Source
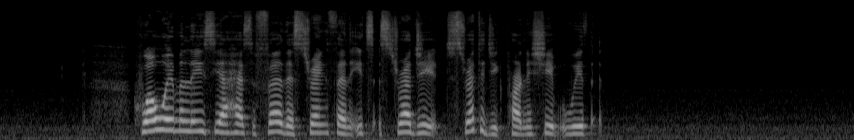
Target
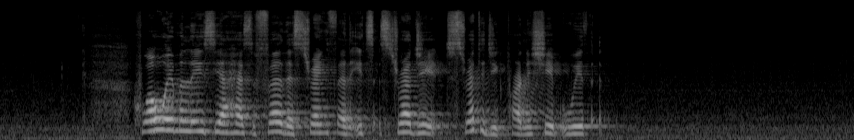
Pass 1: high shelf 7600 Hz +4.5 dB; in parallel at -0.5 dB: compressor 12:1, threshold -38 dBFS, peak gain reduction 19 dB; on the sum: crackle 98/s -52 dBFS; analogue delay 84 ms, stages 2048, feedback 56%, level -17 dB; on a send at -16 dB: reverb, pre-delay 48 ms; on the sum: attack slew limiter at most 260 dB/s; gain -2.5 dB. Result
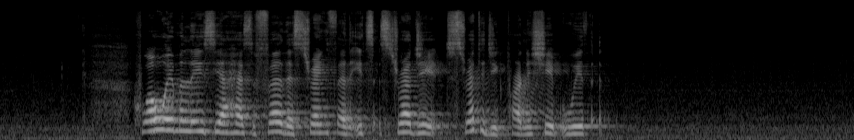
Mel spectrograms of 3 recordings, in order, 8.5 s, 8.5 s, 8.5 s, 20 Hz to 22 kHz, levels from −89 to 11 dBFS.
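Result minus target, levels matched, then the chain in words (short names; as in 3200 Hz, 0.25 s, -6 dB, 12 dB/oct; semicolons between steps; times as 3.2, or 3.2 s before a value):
compressor: peak gain reduction -5.5 dB
high shelf 7600 Hz +4.5 dB; in parallel at -0.5 dB: compressor 12:1, threshold -44 dBFS, peak gain reduction 24.5 dB; on the sum: crackle 98/s -52 dBFS; analogue delay 84 ms, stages 2048, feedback 56%, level -17 dB; on a send at -16 dB: reverb, pre-delay 48 ms; on the sum: attack slew limiter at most 260 dB/s; gain -2.5 dB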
